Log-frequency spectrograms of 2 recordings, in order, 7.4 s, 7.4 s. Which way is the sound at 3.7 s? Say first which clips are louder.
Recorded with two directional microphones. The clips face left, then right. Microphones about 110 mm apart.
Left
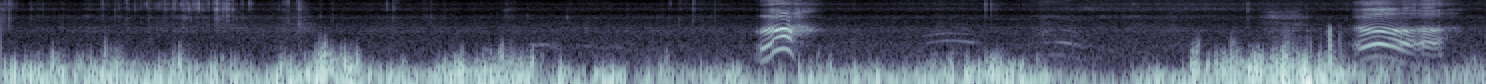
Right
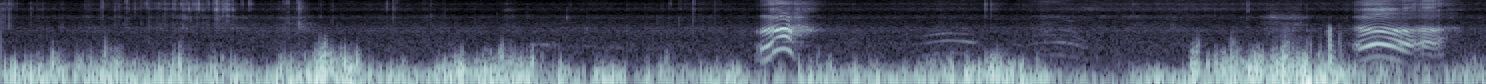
Even; 10° left (ahead or behind).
